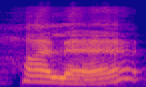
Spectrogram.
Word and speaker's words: Haleh: I will introduce myself as Hale and an easier way to pronounce my name as I know a lot of people have challenging saying that and I've got all sorts of different ways of pronunciation. So it's h like hallelujah.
